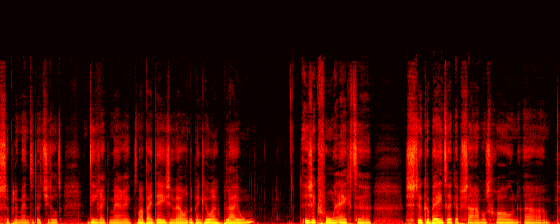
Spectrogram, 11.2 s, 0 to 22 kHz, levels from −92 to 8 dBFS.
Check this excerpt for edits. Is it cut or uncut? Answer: cut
